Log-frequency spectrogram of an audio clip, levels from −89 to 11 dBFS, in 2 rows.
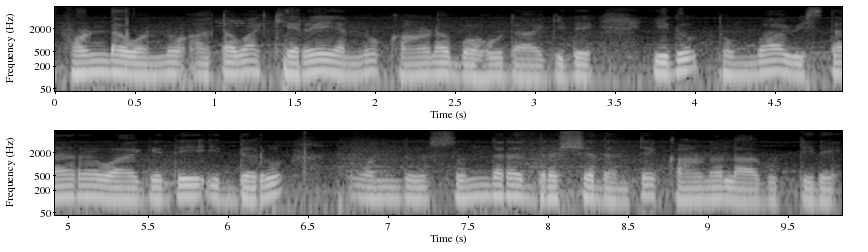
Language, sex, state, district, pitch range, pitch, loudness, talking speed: Kannada, male, Karnataka, Shimoga, 115-130 Hz, 125 Hz, -19 LUFS, 75 wpm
